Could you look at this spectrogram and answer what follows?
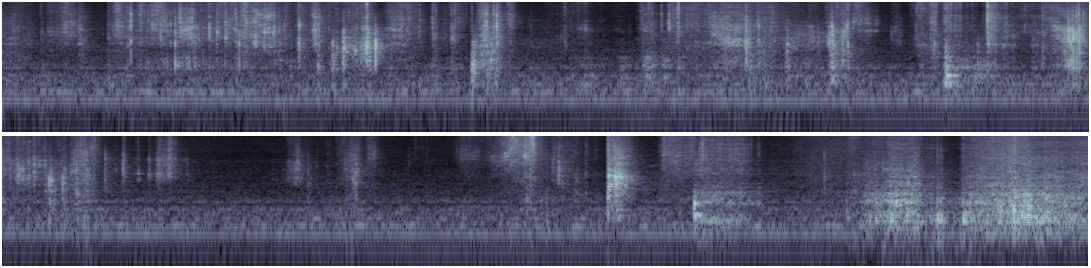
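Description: Paper instruction booklet being handled and its pages turned: repeated crisp rustles and flicks of paper, with a few sharp taps against the table.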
